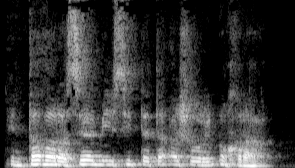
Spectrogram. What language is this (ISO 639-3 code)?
ara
